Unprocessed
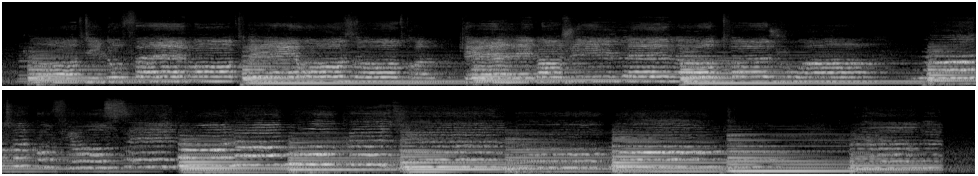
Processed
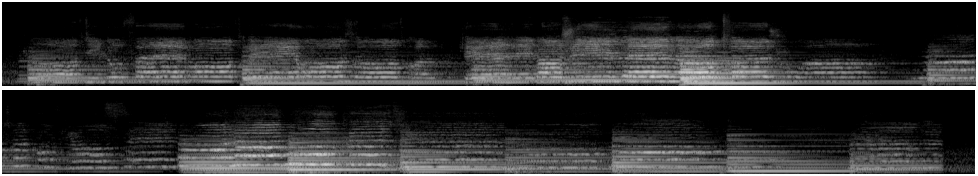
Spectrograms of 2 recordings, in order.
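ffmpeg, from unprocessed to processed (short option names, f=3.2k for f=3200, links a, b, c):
-af "volume=13.5dB,afade=t=in:st=5.2:d=0.73:silence=0.334965,afade=t=out:st=7.26:d=0.75:silence=0.223872,afade=t=in:st=11.62:d=0.53:silence=0.281838,afade=t=out:st=12.97:d=0.95:silence=0.375837"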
